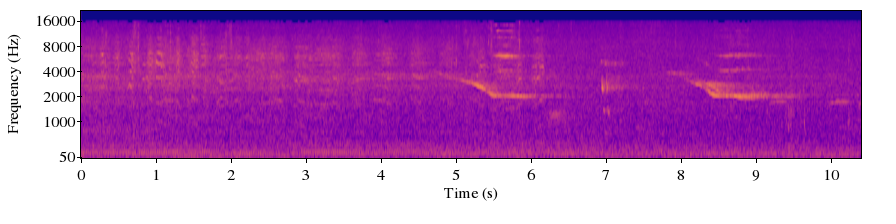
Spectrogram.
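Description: A bird's whistled call, given twice, each sliding down in pitch and then holding a steady note, over a steady low rumble.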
